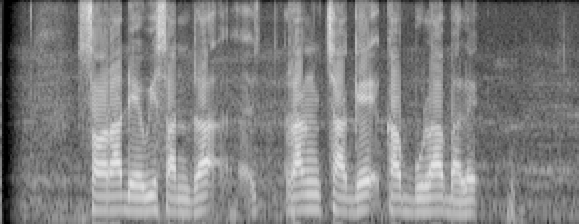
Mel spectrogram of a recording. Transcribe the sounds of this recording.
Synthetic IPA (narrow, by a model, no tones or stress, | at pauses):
sɔɾadɛwisandɾaʔ | raŋt͡ʃaɡɛʔkabulabalɛʔ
